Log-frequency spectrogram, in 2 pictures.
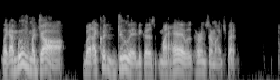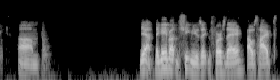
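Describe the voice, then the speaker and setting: A man hosting a casual podcast conversation, telling relaxed stories with frequent laughs. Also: medium pitch, measured pace, pauses often, no room sound, highs cut off. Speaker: podcast host.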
